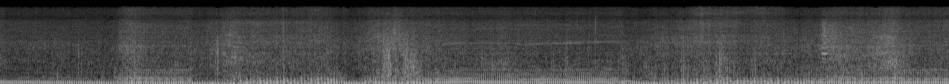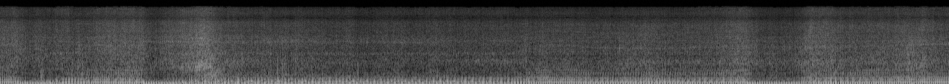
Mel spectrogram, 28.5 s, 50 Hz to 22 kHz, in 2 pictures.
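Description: CFMOTO NK400's parallel-twin engine running on the move, its pitch climbing and falling back several times as the bike accelerates and shifts gear.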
